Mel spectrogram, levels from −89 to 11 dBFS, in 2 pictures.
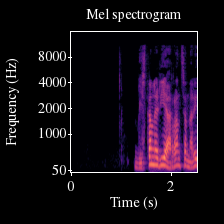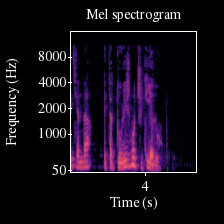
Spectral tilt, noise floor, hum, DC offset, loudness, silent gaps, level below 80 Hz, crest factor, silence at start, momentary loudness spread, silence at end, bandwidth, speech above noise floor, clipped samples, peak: -6.5 dB/octave; -83 dBFS; none; under 0.1%; -24 LUFS; none; -68 dBFS; 24 dB; 1.25 s; 15 LU; 0.75 s; 11.5 kHz; 59 dB; under 0.1%; -2 dBFS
